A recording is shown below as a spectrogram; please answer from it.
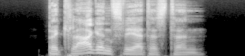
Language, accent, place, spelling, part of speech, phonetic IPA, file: German, Germany, Berlin, beklagenswertesten, adjective, [bəˈklaːɡn̩sˌveːɐ̯təstn̩], De-beklagenswertesten.ogg
- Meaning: 1. superlative degree of beklagenswert 2. inflection of beklagenswert: strong genitive masculine/neuter singular superlative degree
